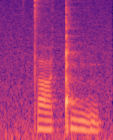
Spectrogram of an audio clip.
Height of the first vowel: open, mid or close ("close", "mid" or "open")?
open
